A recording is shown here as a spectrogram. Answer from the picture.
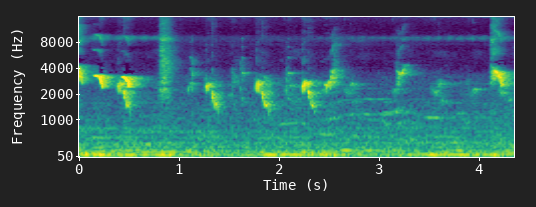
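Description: Birds chirping faintly in the background: a run of short, quick chirps that slide downward in pitch, coming more thickly near the end. One faint click about a second in.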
